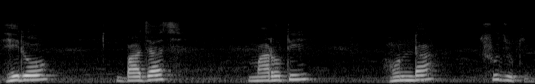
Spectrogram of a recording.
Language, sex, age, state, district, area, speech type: Bengali, male, 30-45, West Bengal, Uttar Dinajpur, urban, spontaneous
